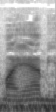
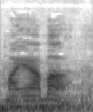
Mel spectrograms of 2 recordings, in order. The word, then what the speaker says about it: Miami: It's actually not pronounced Miami, it's Miami.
